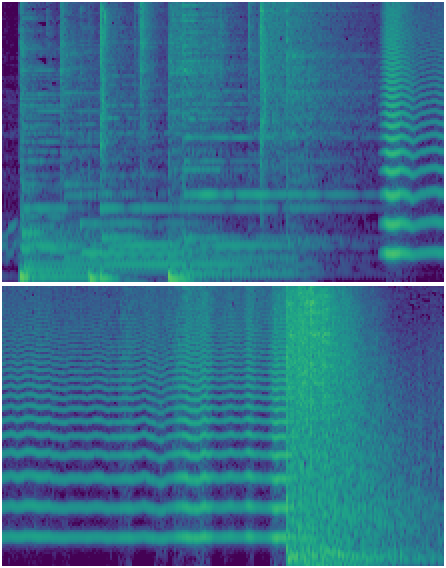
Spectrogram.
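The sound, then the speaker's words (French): A steady mosquito whine drones near someone's ear in the middle of the night for about three seconds, following a few plucked musical notes and cut off by a loud burst of rushing noise. No one speaks. “Punaise, un moustique qui vrombit en pleine nuit près de mon oreille.”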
